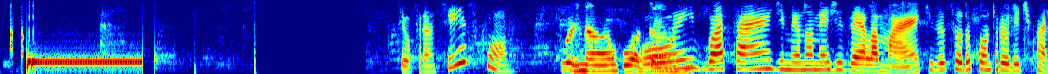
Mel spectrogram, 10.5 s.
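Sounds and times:
telephone tone while a call is transferred: 0.1s - 1.5s
speech: 4.0s - 10.4s.

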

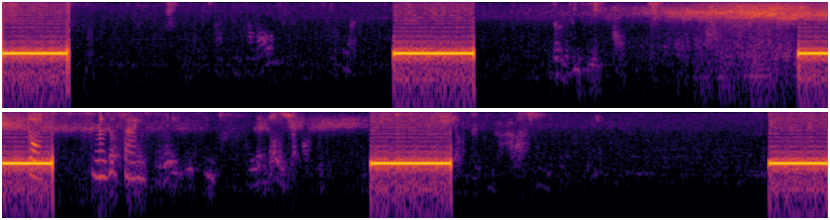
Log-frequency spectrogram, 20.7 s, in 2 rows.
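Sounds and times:
WhatsApp call tone beeps: 0.0s - 0.9s, 4.9s - 5.9s, 10.0s - 11.0s, 15.0s - 16.0s, 19.9s - 20.6s.

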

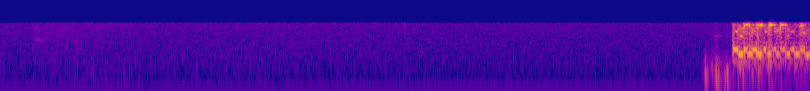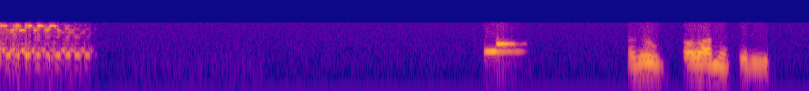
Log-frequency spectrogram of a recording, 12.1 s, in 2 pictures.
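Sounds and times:
telephone keypad tones dialing a number: 5.5s - 6.8s
single short telephone tone: 9.7s - 10.0s
speech: 10.8s - 12.0s.

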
